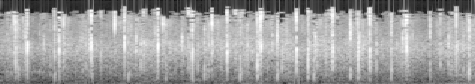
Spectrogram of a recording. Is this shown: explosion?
no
